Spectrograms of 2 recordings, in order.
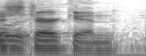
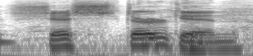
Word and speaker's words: Shesterkin: Shesterkin. – How do you say that again? – Shesterkin.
